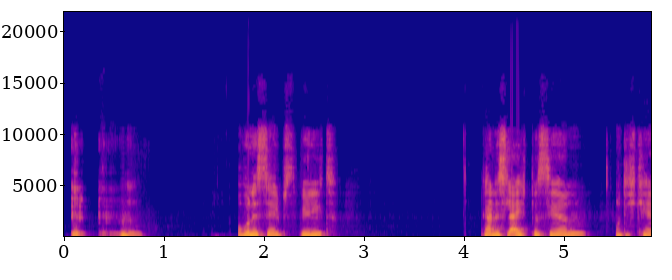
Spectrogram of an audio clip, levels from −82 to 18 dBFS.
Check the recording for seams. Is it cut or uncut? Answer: uncut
